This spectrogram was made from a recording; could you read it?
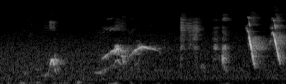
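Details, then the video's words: Lyrebird song mixing a soft low note, two smooth rising-and-falling whistles, then a series of sharp, crisp downward strokes growing louder toward the end. "Lyrebird's song"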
